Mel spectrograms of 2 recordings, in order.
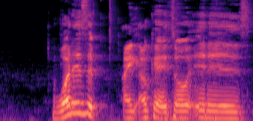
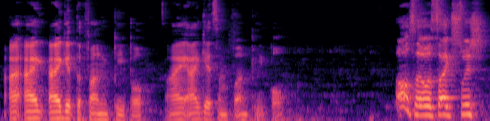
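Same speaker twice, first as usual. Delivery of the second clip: ordinary talk, nothing marked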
